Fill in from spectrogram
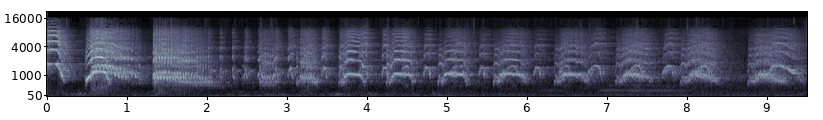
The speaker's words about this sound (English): The shrieking call of the saris crane.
